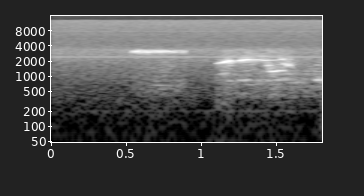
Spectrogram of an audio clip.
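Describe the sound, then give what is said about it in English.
A referee's whistle sounds during a basketball game: one faint, steady, high-pitched blast, followed by quieter chirping, squeaky sounds. “And the whistle blows now.”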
